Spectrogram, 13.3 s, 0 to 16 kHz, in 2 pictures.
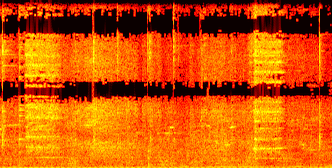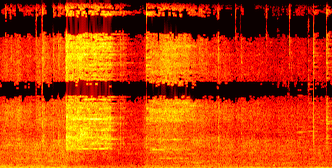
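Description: Freight train of tank cars rolling slowly past at about 5 mph: a steady low rumble of steel wheels on the rails, with a few brief high-pitched wheel squeals.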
